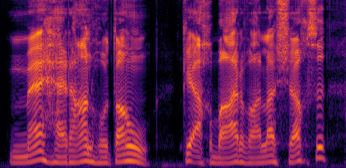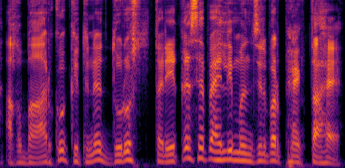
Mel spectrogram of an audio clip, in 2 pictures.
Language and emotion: Urdu, surprised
